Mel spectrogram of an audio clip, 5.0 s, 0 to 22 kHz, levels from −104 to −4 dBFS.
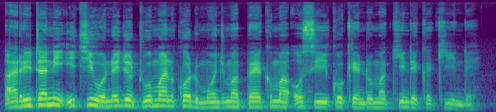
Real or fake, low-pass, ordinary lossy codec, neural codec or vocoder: real; none; none; none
